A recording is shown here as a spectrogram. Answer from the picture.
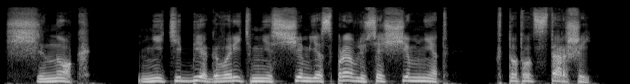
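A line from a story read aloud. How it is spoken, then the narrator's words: Hiss. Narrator (Russian): Прошипел я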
